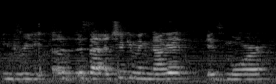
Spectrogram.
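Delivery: ordinary talk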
